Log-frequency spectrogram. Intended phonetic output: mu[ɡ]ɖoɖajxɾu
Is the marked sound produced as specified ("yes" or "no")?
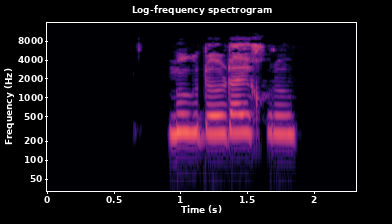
yes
